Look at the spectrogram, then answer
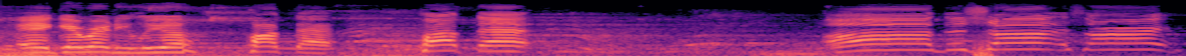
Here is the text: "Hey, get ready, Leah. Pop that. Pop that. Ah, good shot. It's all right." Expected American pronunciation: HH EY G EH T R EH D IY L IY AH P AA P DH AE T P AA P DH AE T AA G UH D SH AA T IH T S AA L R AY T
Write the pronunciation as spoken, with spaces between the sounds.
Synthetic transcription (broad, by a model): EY G EH T R EH D IY L IY AH P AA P DH AE T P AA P DH AE T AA G UH D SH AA IH T S AA L R AY T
